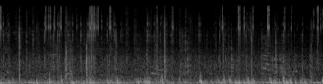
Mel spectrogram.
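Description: Wheelchair being pushed outdoors, with irregular clicks and knocks from its wheels and frame over a low rolling rumble.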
